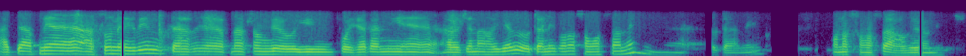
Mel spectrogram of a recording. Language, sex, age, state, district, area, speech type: Bengali, male, 30-45, West Bengal, Jhargram, rural, conversation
